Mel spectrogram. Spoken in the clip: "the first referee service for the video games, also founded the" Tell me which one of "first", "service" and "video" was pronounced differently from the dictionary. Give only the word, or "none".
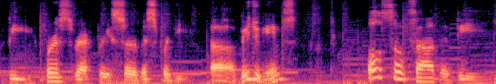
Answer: none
